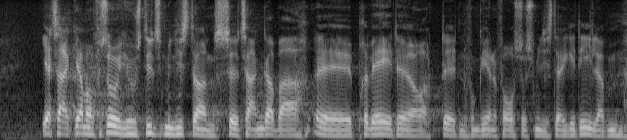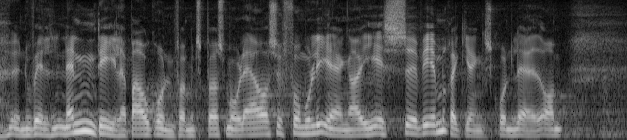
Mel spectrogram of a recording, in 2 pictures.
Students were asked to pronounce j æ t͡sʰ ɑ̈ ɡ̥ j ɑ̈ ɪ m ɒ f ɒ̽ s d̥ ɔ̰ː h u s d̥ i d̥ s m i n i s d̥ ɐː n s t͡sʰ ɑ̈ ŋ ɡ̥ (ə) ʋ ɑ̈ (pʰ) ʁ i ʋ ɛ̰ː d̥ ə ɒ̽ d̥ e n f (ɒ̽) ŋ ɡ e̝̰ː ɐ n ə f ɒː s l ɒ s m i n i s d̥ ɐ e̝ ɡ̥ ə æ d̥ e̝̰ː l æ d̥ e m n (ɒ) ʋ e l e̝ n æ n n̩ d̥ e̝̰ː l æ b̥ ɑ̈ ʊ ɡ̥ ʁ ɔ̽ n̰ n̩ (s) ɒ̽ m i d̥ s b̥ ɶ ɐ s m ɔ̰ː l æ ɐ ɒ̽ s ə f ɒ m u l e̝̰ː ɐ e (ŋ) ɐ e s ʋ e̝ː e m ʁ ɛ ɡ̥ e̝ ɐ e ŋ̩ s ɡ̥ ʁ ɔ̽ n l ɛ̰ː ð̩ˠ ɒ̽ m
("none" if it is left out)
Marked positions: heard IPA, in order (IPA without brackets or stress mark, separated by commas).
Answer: ɐ, pʰ, ɔ̽, u, f, ŋ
